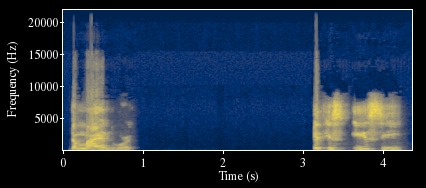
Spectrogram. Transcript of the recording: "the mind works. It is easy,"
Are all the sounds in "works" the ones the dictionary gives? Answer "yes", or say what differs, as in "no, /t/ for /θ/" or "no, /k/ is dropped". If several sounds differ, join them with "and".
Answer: no, /s/ is dropped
